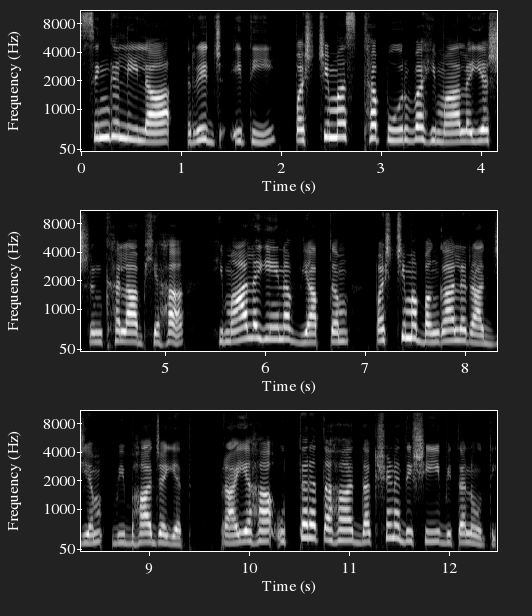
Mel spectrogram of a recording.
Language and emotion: Sanskrit, neutral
